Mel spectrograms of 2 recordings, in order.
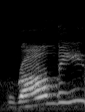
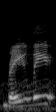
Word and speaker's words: Raleigh: friend lives in either Raleigh which I always pronounced in my head as Ry or Charlotte one of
